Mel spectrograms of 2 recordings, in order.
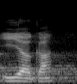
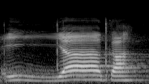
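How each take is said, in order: First: The y sound is short and not pressed. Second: The y sound is pressed and held doubled. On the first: The speaker calls it wrong. "kok enggak iyyaka" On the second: The speaker calls it right. "Ada tasydid maka ditekan dan panjang"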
